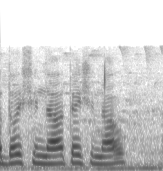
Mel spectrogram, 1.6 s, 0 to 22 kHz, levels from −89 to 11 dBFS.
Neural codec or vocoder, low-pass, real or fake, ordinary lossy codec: none; 7.2 kHz; real; none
